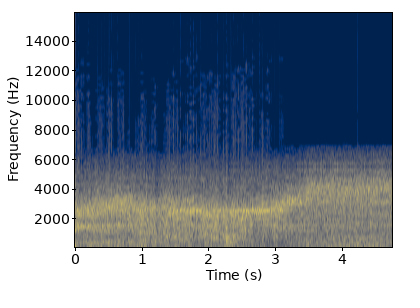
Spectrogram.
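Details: Ford Ranger serpentine belt slipping: high, piercing squeal with chirps that rises and wavers as the engine revs; belt conditioner dressing rubbed on top and bottom of the belt is suggested as the fix.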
